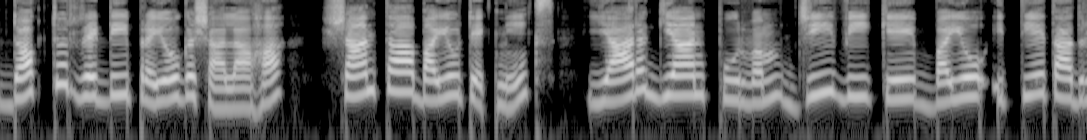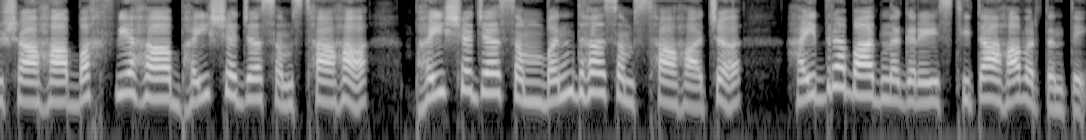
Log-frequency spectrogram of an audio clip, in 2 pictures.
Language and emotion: Sanskrit, neutral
